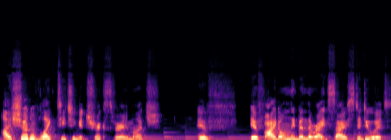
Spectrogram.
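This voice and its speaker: A woman's voice: sits high, moderate pace, faint music behind, natural voice. A woman playing an earnest, puzzled little girl in a dramatized audiobook, with a polite, hesitant, musing manner. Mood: musing, anxious. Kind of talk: dramatized audiobook character acting.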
